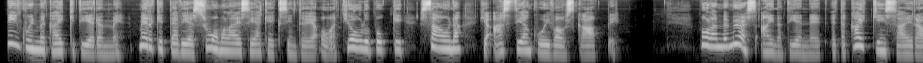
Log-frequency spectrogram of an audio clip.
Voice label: Female Finnish Commercial; Koronaterva

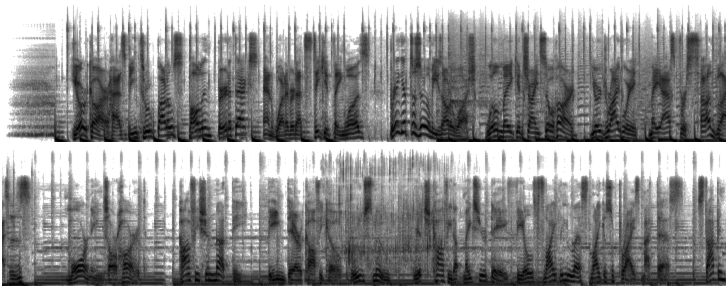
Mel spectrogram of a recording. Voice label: Commercial

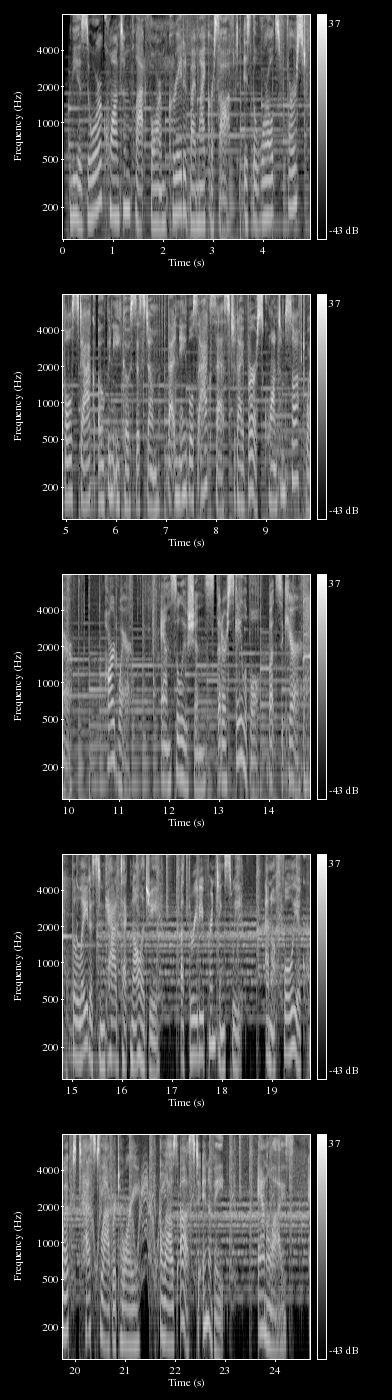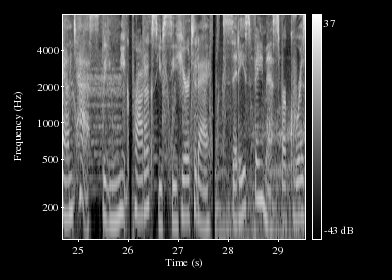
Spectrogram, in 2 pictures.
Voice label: Corporate Narration

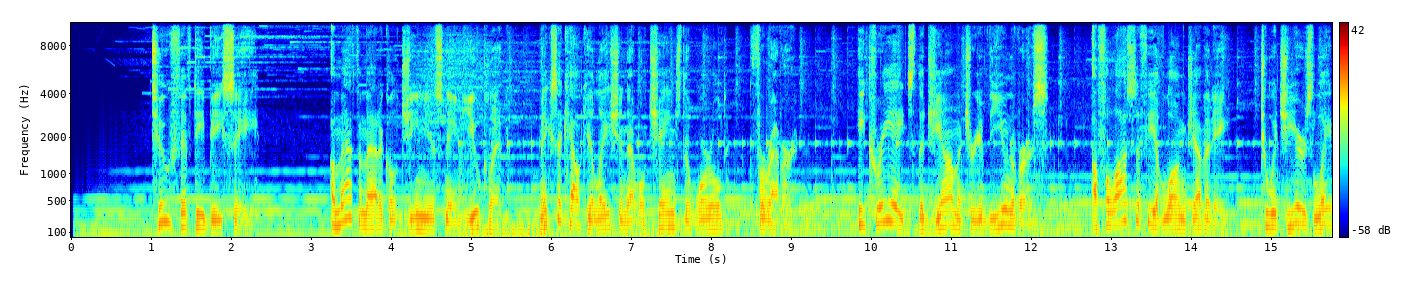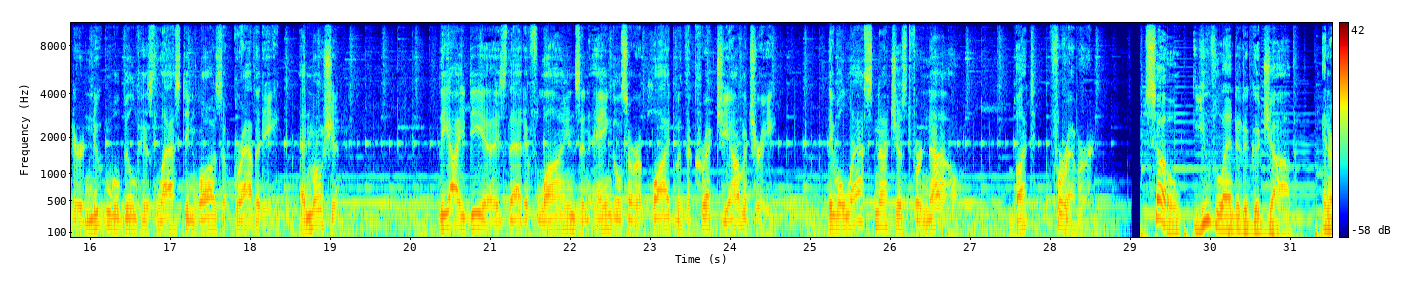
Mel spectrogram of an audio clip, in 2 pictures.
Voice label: Narration

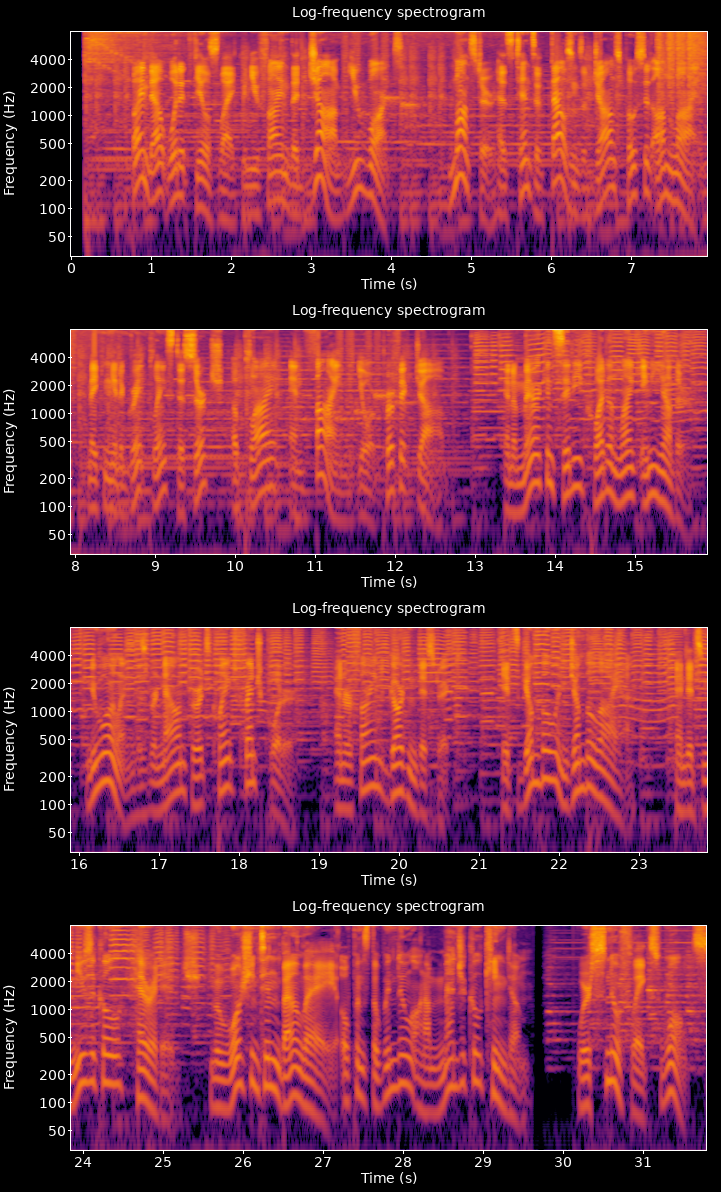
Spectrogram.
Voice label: Commercial Narration

